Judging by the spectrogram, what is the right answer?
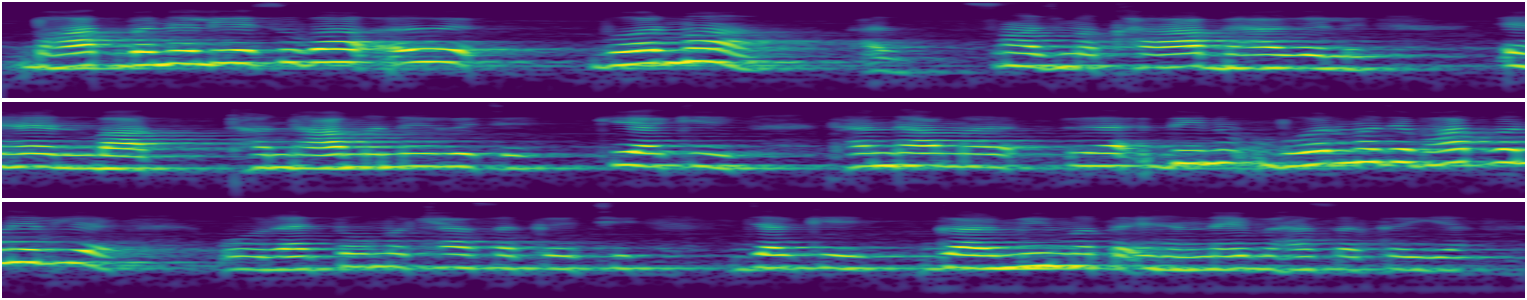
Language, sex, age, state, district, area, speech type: Maithili, female, 18-30, Bihar, Saharsa, urban, spontaneous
